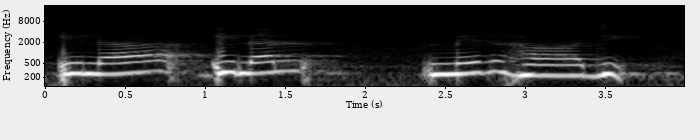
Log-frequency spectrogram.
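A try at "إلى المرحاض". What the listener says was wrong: Not G.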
